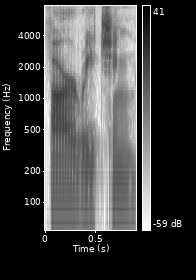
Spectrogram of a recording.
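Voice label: "far reaching", English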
